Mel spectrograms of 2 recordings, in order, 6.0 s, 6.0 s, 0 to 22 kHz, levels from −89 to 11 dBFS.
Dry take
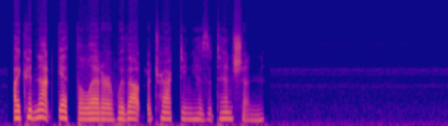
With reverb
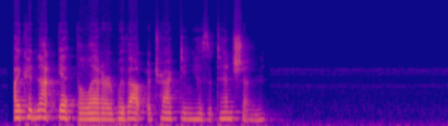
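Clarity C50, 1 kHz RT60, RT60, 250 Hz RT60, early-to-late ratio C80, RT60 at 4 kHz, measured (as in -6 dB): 16.5 dB, 0.60 s, 0.65 s, 0.95 s, 20.0 dB, 0.40 s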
